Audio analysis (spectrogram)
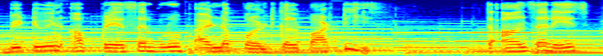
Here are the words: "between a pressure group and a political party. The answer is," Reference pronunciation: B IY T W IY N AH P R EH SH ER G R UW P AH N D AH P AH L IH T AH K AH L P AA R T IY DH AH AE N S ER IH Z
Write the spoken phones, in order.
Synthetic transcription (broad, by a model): B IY T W IY N AH P R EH S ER G R UW P AH N D AH P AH L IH T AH K AH L P AA R T IY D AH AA N S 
